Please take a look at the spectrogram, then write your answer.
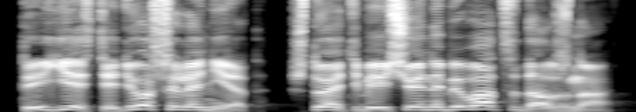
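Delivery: irritated, loud yelling; angry shout. Acted. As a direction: snap at him across the house. Grandmother yelling for dinner. (сердитый крик)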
